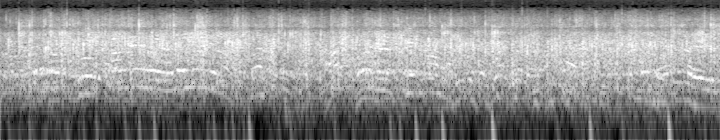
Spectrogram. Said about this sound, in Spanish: Dale fuerte aplauso al Señor.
